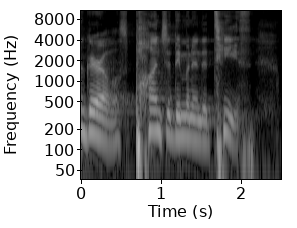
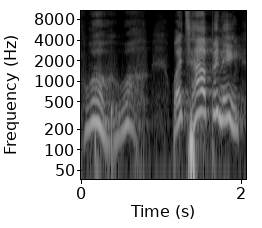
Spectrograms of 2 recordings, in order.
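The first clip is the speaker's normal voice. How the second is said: startled whoa; 6 semitones higher, 4 dB louder, slower than usual. Retold or imitated. Panic during deliverance.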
